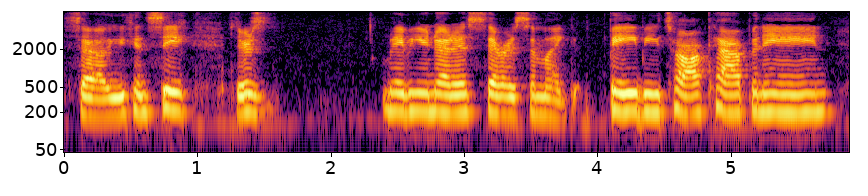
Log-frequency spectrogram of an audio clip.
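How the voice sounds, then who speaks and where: Woman reading aloud to children, medium pitch. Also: level tone, measured pace, darkish tone. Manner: explanatory, asks listeners questions. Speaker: children's story reader. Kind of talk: read-aloud with casual asides to children.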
